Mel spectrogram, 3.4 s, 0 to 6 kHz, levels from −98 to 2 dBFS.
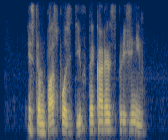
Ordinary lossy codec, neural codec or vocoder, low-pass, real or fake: Opus, 24 kbps; vocoder, 22.05 kHz, 80 mel bands, WaveNeXt; 5.4 kHz; fake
